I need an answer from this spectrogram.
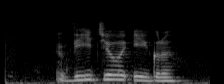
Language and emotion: Russian, neutral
